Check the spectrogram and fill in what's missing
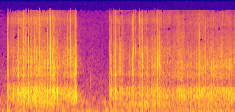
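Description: Long nails scratch and tap the top and edge of a small black glitter-covered hard case with a clasp, lying closed and flat. The result is a dense, bright, crinkly scratching with quick ticks and almost no low end. It breaks off into near silence for about half a second midway, then resumes and continues steadily.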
